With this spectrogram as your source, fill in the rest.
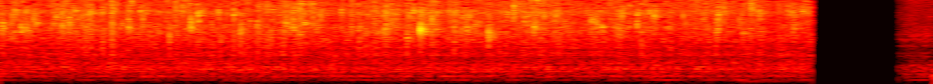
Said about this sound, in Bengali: কত সুন্দর ভেজে তুললাম, দেখুন কি দারুণ।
